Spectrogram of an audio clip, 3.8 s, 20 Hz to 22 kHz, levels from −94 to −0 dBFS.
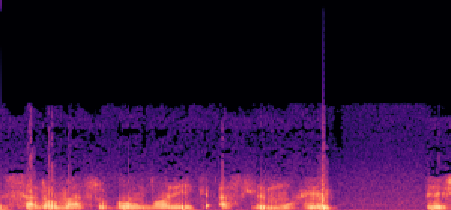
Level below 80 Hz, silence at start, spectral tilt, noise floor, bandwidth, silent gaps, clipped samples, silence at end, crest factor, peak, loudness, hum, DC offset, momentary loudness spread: -30 dBFS; 0 s; -6 dB/octave; -44 dBFS; 10.5 kHz; none; under 0.1%; 0 s; 16 dB; 0 dBFS; -17 LUFS; none; under 0.1%; 6 LU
